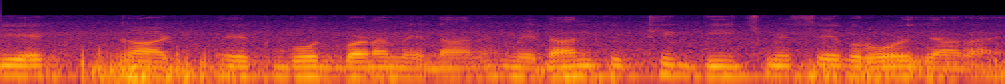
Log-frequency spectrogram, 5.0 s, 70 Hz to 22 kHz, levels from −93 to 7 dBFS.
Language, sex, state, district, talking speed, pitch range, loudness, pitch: Hindi, male, Uttarakhand, Uttarkashi, 225 wpm, 110-125 Hz, -18 LUFS, 115 Hz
